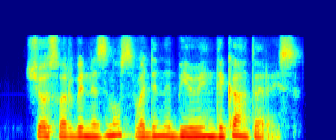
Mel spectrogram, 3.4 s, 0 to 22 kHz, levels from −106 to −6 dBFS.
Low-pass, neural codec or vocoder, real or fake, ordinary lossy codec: 7.2 kHz; codec, 16 kHz, 1 kbps, X-Codec, HuBERT features, trained on LibriSpeech; fake; AAC, 64 kbps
